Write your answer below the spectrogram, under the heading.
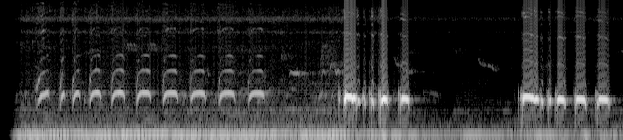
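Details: Local zebra dove, a vigorous singer, used as a lure to get other zebra doves calling: a run of ten soft hooked coos about four per second, then two loud phrases, each a slurred note followed by three quick clipped notes, over a low hum.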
